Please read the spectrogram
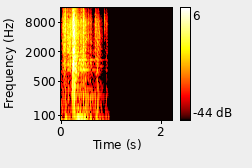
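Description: Clicks and handling noise from a clear plastic card holder, with one sharp click about a quarter second in. About a second in, the sound cuts off to total silence.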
